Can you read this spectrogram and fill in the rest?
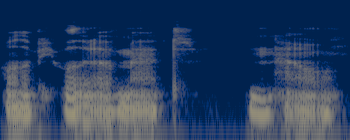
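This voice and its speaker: Male ASMR voice, unhurried and halting, drifting between gravelly murmur and whisper, apologetic delivery. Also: medium pitch, wildly swooping pitch, a little mellow, dull audio. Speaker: ASMR channel creator. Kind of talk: soft-spoken ASMR ramble, partly whispered.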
